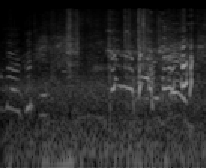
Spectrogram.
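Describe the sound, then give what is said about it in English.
A chicken being fed on a farm gives short, chattering clucks that cluster in the second half, with people talking alongside. “I'm feeding that chicken. He's eating all what I gave him.”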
